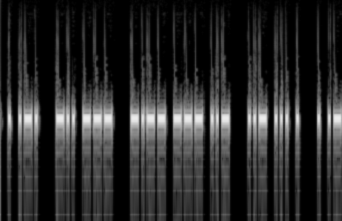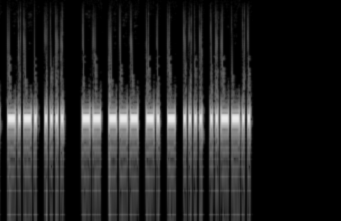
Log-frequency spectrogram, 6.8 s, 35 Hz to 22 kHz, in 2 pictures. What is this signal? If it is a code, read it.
Morse code, heard as a keyed tone, about 46 wpm, 700 Hz. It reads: ER DO YOU USE EACH MONTH?
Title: Sentences from Top 1000 Words - Review Part 6 - 45wpm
